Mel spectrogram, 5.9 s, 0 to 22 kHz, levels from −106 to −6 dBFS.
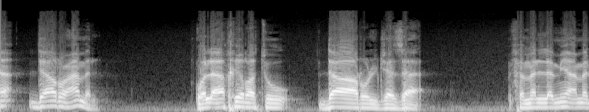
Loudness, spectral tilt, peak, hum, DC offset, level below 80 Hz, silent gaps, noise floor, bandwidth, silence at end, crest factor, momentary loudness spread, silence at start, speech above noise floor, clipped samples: -15 LUFS; -8 dB/octave; -2 dBFS; none; under 0.1%; -38 dBFS; none; -49 dBFS; 10 kHz; 0 s; 12 dB; 11 LU; 0 s; 35 dB; under 0.1%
